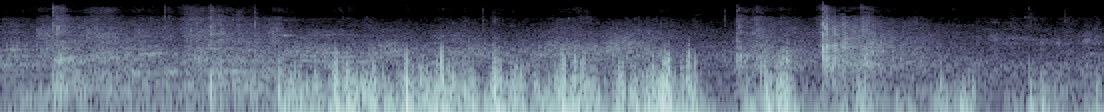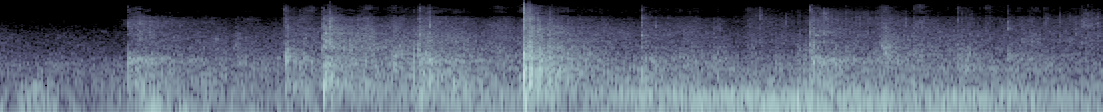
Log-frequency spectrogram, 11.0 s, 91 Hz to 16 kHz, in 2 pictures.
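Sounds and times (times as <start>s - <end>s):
tennis racket hitting ball: 6.2s - 10.3s.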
